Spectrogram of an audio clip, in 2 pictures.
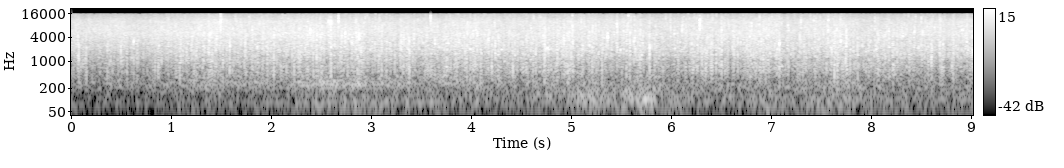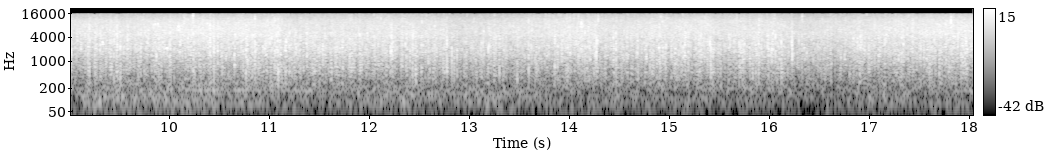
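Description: Steady rain falling during a rainstorm: an even wash of many small drop impacts.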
